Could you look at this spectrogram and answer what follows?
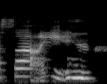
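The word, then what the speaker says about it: سعي: Bukan sa'i tadi tuh, bacanya sa'i.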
